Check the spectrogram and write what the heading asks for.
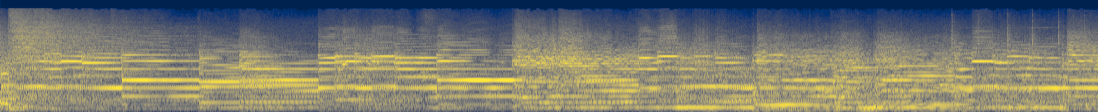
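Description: Live rock band playing an instrumental passage on electric guitar and keyboard: a melody of held notes stepping to a new pitch every half second to a second, with no vocals.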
